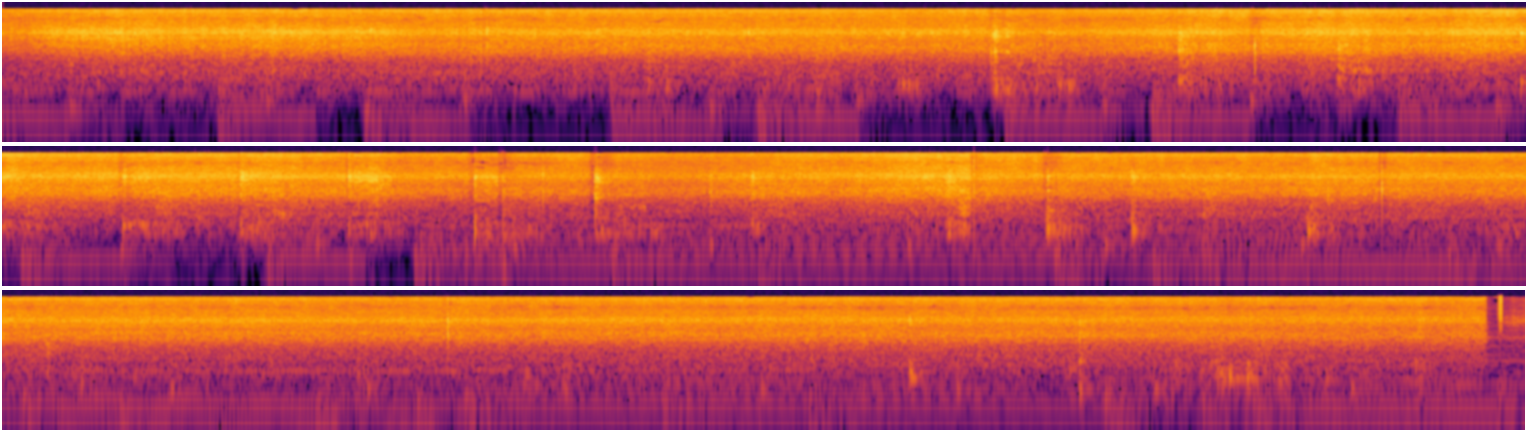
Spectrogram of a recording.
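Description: Shelled cockles and sliced onions sizzling in hot oil in a wok. A metal spatula scrapes and clacks against the pan in irregular strokes as they are stirred.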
